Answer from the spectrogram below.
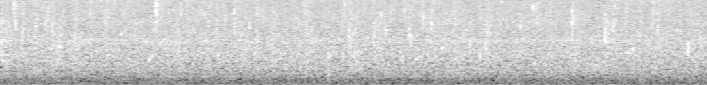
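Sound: rain falling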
